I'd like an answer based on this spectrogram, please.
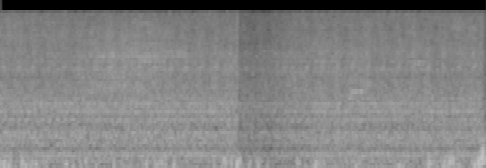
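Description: Small industrial tank steam locomotive running slowly, heard as a steady rushing hiss with irregular low thumps, mixed with wind buffeting the microphone.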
